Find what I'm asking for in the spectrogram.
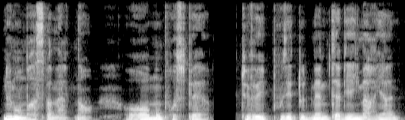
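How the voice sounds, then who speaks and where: A man's voice: fairly low pitch, moderate pace, mellow, breathy edge. A man reading aloud voices a careworn young woman who is tender and overwhelmed, speaking with pleading emotion.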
